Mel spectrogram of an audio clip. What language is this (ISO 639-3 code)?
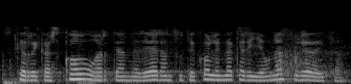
eus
